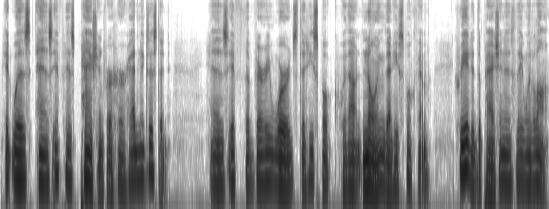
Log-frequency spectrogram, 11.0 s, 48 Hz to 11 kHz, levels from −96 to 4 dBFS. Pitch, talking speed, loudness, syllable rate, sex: 95 Hz, 170 wpm, -18 LUFS, 4.5 syllables/s, male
